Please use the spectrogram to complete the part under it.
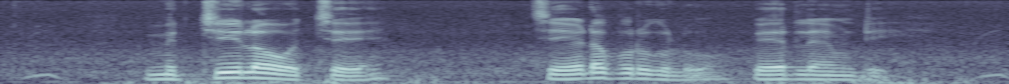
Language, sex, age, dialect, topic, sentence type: Telugu, male, 25-30, Utterandhra, agriculture, question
